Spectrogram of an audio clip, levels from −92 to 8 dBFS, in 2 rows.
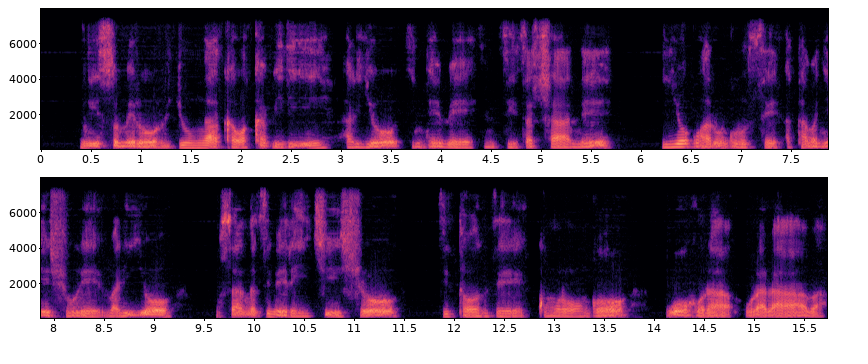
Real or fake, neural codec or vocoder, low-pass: fake; vocoder, 22.05 kHz, 80 mel bands, HiFi-GAN; 7.2 kHz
